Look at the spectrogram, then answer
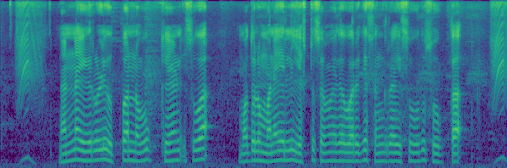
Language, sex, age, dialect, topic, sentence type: Kannada, male, 18-24, Central, agriculture, question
